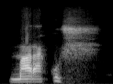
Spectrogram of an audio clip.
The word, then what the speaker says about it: Marrakech: l'appelaient Madin Maroc maruk Maros la prononciation espagnole du nom de la ville de Marrakech plus précisément maracouche vous devez noter ici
